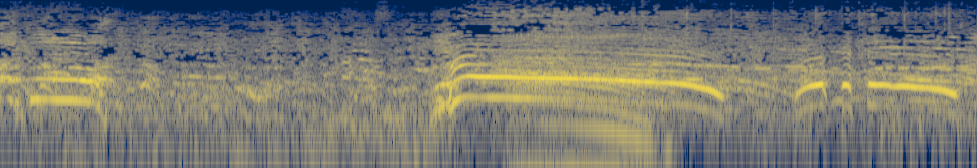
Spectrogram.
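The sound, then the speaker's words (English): A large stadium crowd jeers and shouts, calling a player a wanker, over a dense roar of babble, with sustained group yells swelling loudly mid-clip, then falling and rising again in shorter bursts toward the end. “Here, pay attention, this is what it sounds like from the crowd.”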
